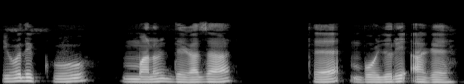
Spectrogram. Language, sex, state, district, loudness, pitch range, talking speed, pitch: Chakma, male, Tripura, West Tripura, -19 LUFS, 115-145 Hz, 115 wpm, 125 Hz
